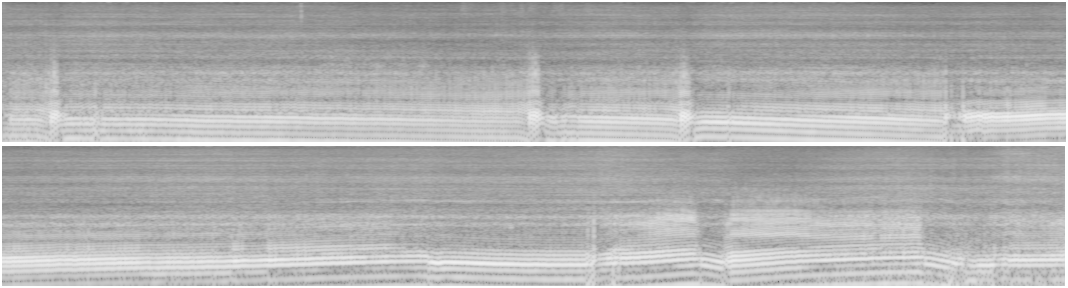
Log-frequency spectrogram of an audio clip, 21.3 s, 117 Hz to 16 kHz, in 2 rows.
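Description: Kawasaki KLX230SM's single-cylinder engine, breathing through a Norifumi T-Rex aftermarket exhaust, running under way. The engine note rises and falls with the throttle and breaks off briefly several times, as with gear changes or the throttle closing.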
